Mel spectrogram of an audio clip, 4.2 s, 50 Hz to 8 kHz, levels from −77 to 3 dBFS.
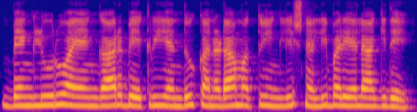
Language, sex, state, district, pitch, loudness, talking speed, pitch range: Kannada, male, Karnataka, Bidar, 235 Hz, -14 LUFS, 130 wpm, 230-240 Hz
